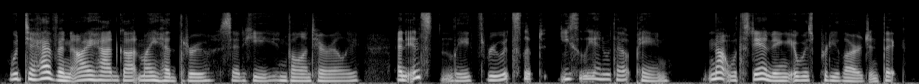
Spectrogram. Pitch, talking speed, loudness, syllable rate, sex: 190 Hz, 185 wpm, -19 LUFS, 5.5 syllables/s, female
